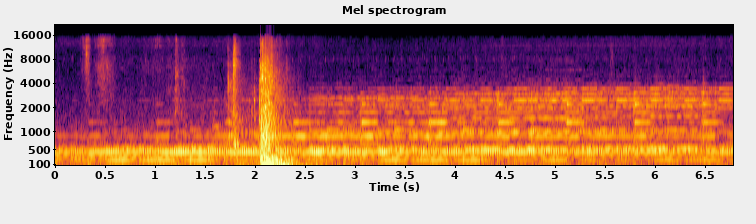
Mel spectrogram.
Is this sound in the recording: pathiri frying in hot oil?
no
